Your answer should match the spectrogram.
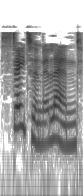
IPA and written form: ˌstætən ˈaɪlənd (Staten Island)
